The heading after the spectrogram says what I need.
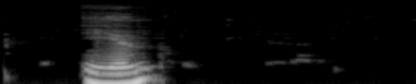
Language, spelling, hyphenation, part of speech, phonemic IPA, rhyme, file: Norwegian Bokmål, -ium, -i‧um, suffix, /ɪ.ʉm/, -ʉm, Nb--ium.ogg
- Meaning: 1. Used to form nouns (loanwords) of Greek or Latin origin; -ium 2. Used to form nouns denoting chemical compounds, especially elements; -ium 3. Used to form nouns denoting plant designations; -ium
